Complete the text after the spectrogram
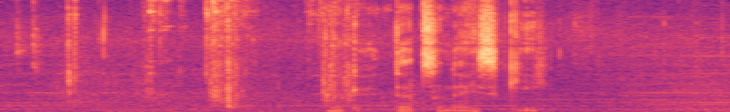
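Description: A key turns and clicks in a door lock.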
